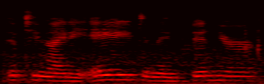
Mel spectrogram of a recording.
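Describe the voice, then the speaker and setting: Lower-voiced woman, halting and distant. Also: mellow. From southern Colorado, USA. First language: Spanish. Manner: halting, often repeats her words. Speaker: author and genealogist guest. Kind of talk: conversational interview storytelling. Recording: distant, dull mic with faint hiss.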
